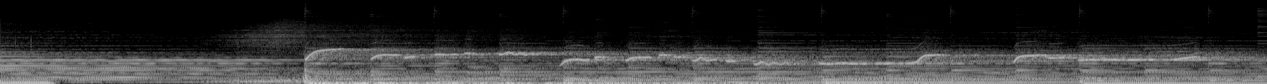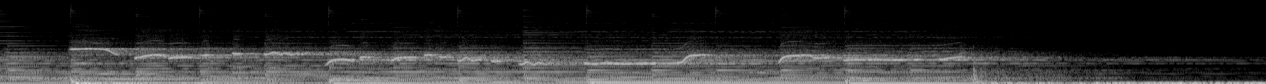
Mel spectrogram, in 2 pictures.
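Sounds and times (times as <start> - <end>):
emotional whistle: 0.0 - 25.2.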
